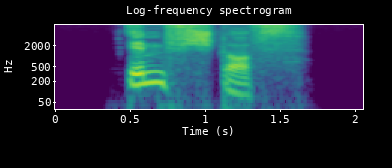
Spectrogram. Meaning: genitive singular of Impfstoff
- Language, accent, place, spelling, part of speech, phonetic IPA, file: German, Germany, Berlin, Impfstoffs, noun, [ˈɪmp͡fˌʃtɔfs], De-Impfstoffs.ogg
